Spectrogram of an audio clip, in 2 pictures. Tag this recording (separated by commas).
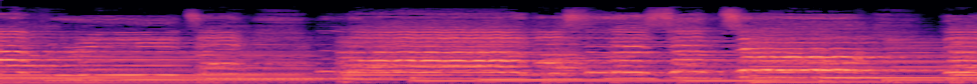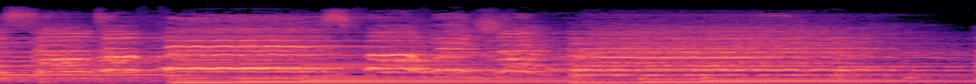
Music, Singing, Choir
